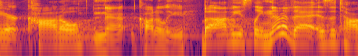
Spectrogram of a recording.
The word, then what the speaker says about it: Caudalie: He always uses all these things that I can never pronounce, like Caudalie or Caudal. Caudalie.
